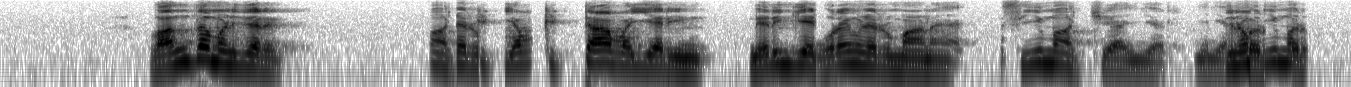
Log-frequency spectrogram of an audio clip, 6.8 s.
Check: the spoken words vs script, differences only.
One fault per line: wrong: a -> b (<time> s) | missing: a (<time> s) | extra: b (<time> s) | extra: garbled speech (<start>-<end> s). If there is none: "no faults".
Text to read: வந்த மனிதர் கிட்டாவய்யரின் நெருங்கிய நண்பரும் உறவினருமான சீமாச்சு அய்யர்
extra: garbled speech (2.1-2.7 s)
missing: நண்பரும் (4.1 s)
extra: garbled speech (6.0-6.5 s)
